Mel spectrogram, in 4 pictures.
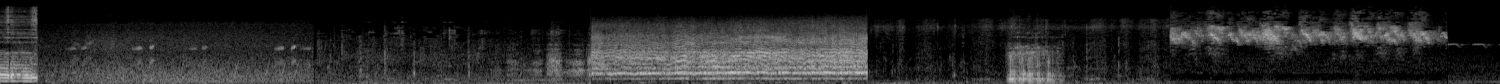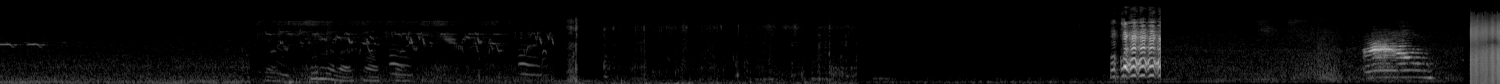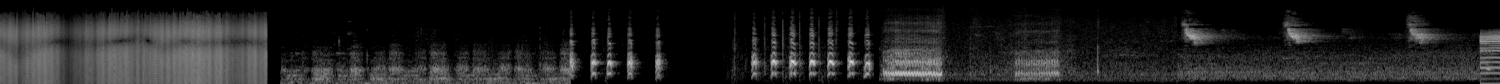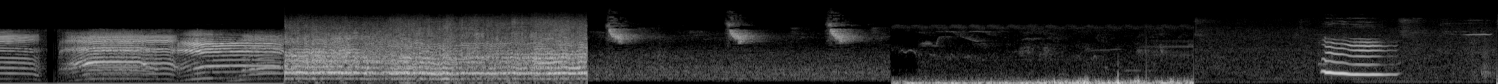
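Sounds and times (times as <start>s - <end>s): goat bleating: 26.1s - 26.6s, 44.8s - 48.6s
cat meowing: 28.6s - 29.4s.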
